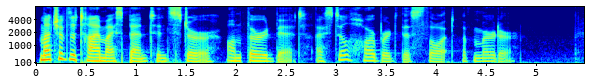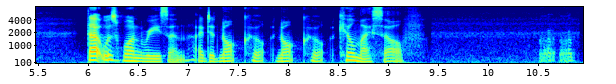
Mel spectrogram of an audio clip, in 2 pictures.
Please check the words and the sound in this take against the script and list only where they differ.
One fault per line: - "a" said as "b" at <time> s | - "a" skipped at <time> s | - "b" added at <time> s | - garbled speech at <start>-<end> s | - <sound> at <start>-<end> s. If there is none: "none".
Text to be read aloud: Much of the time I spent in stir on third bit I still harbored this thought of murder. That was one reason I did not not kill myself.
- laugh at 10.5-10.9 s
